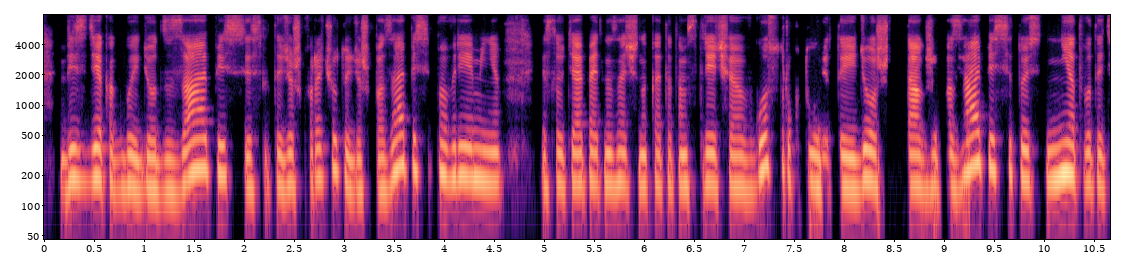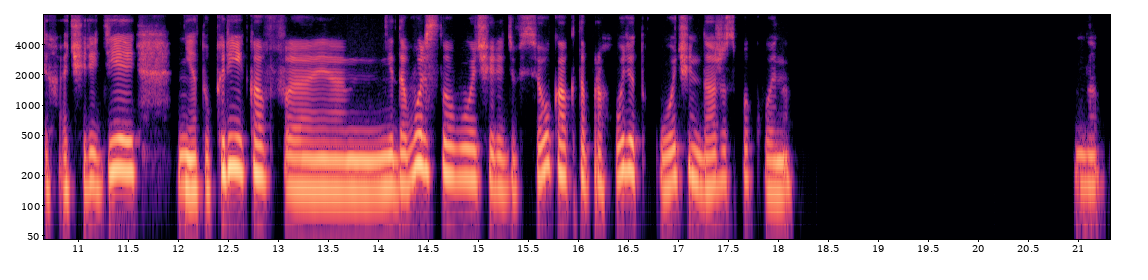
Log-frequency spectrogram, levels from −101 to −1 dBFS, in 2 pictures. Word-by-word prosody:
везде 180 Hz, +3 st, +2 dB
как 165 Hz, -6 st, -5 dB
бы 150 Hz, 0 st, +1 dB
идёт 145 Hz, -1 st, 0 dB
з -, -, -4 dB
запись. 200 Hz, +7 st, +1 dB
Если 150 Hz, 0 st, -5 dB
ты 160 Hz, 0 st, -4 dB
идёшь 155 Hz, +1 st, -2 dB
к -, -, -34 dB
врачу, 185 Hz, +5 st, -2 dB
ты 170 Hz, -8 st, -2 dB
идёшь 140 Hz, 0 st, -4 dB
по 145 Hz, -, -3 dB
записи, 220 Hz, -, 0 dB
по 205 Hz, -3 st, +1 dB
времени. 185 Hz, -3 st, +2 dB, 0.4 s
Если 155 Hz, +1 st, -4 dB
у -, -, -2 dB
тя 165 Hz, +2 st, +1 dB
опять 165 Hz, -1 st, -1 dB
назначена 160 Hz, -1 st, -1 dB
какая-то 160 Hz, 0 st, -6 dB
там 160 Hz, +1 st, -1 dB
встреча 160 Hz, -1 st, -1 dB
в 145 Hz, -, -5 dB
госструктуре, 170 Hz, -7 st, -1 dB
ты 150 Hz, -1 st, +2 dB
идёшь 165 Hz, +1 st, +1 dB, 0.2 s
также 155 Hz, -1 st, +1 dB
по 165 Hz, -, -4 dB
записи, 225 Hz, -, +2 dB
то 190 Hz, -2 st, -2 dB
есть 175 Hz, 0 st, -2 dB
нет 195 Hz, +3 st, +6 dB
вот 165 Hz, -1 st, -4 dB
этих 150 Hz, -2 st, -6 dB
очередей, 170 Hz, +9 st, +2 dB, 0.4 s
нету 145 Hz, -1 st, +2 dB
криков, 215 Hz, 0 st, +4 dB, 0.2 s
эм, 145 Hz, -1 st, +1 dB, 0.6 s
недовольства 205 Hz, -, +3 dB
в 190 Hz, -1 st, -1 dB
очереди, 165 Hz, -6 st, -3 dB
всё 200 Hz, -, -2 dB
как-то 195 Hz, -4 st, -2 dB
проходит 185 Hz, +7 st, -1 dB, 0.2 s
очень 175 Hz, +4 st, -2 dB
даже 160 Hz, +3 st, -3 dB
спокойно. 150 Hz, -6 st, -5 dB, 2.8 s
Да. 160 Hz, -1 st, -6 dB
165 Hz, 145 wpm, -23 LUFS, 150-195 Hz, 2.8 s, нет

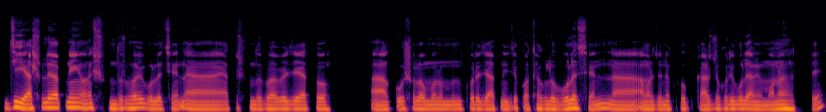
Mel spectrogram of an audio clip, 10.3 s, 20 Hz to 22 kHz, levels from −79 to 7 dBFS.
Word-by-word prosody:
জ্বী 155 Hz, -, +7 dB, 0.2 s
আসলে 135 Hz, +4 st, +1 dB
আপনি 140 Hz, +1 st, +1 dB, 0.2 s
অনেক 125 Hz, +1 st, +1 dB
সুন্দরভাবেই 120 Hz, +2 st, +1 dB
বলেছেন! 105 Hz, -1 st, -1 dB, 0.2 s
আ -, -, +1 dB, 0.4 s
এত 100 Hz, -, -9 dB
সুন্দরভাবে 105 Hz, 0 st, -1 dB
যে 110 Hz, -, +2 dB
এত 100 Hz, +1 st, -17 dB, 0.8 s
আ -, -, +1 dB, 0.2 s
কৌশল 105 Hz, +2 st, -3 dB
অবলম্বন 105 Hz, 0 st, 0 dB
করে 105 Hz, +1 st, -1 dB
যে 105 Hz, -, +1 dB
আপনি 100 Hz, +1 st, -6 dB
যে 100 Hz, -, -2 dB
কথাগুলো 105 Hz, +1 st, 0 dB
বলেছেন, 110 Hz, -3 st, +2 dB, 0.3 s
আ -, -, 0 dB, 0.3 s
আমার 100 Hz, 0 st, 0 dB
জন্য 100 Hz, 0 st, -1 dB
খুব 100 Hz, -, -4 dB, 0.2 s
কার্যকরী 105 Hz, +2 st, -2 dB
বলে 110 Hz, 0 st, +1 dB
আমি 100 Hz, -, 0 dB
মনে 105 Hz, +2 st, +3 dB
হচ্ছে। 105 Hz, -, -6 dB
105 Hz, 170 wpm, -24 LUFS, 100-110 Hz, 0.8 s, জ্বী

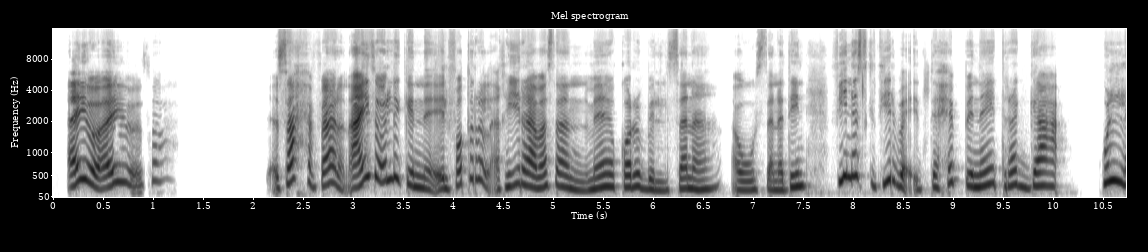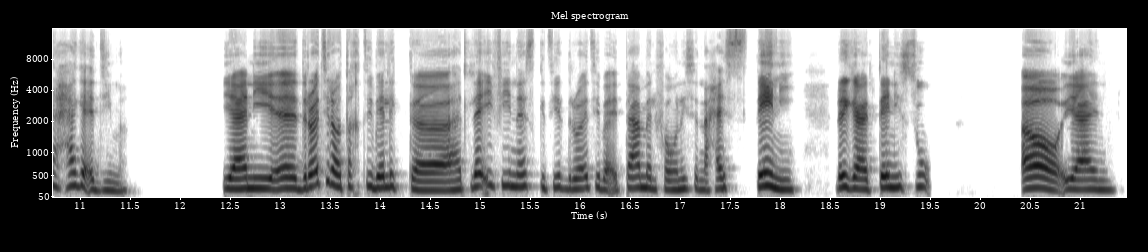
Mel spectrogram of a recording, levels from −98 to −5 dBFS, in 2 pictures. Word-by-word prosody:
أيوه، 305 Hz, -, +3 dB
أيوه، 305 Hz, +1 st, -1 dB
صح. 395 Hz, +2 st, -17 dB, 1.0 s
صح 370 Hz, +5 st, -1 dB
فعلًا، 295 Hz, +7 st, -2 dB
عايزة 485 Hz, -1 st, +6 dB
أقول 390 Hz, +2 st, -1 dB
لِك 360 Hz, -, -12 dB
إن 255 Hz, -4 st, 0 dB
الفترة 290 Hz, -, -4 dB
الأخيرة 265 Hz, -, -2 dB
مثلًا 265 Hz, +1 st, -2 dB, 0.2 s
ما 235 Hz, +6 st, +1 dB
يقارِب 255 Hz, -3 st, -2 dB
السنة 205 Hz, +3 st, -3 dB, 0.2 s
أو 190 Hz, 0 st, -4 dB
السنتين 195 Hz, +7 st, -3 dB, 0.3 s
في 390 Hz, -, -1 dB
ناس -, -, -9 dB
كتير 335 Hz, +7 st, -4 dB
بقِت 215 Hz, -6 st, -6 dB
تحب 260 Hz, +8 st, -7 dB
إن 255 Hz, -1 st, +2 dB
هي 310 Hz, +5 st, -1 dB
ترَجَّع 280 Hz, 0 st, -2 dB, 0.5 s
كل 370 Hz, -1 st, +4 dB
حاجة 275 Hz, +3 st, -2 dB
قديمة، 185 Hz, -4 st, -5 dB, 1.0 s
يعني 225 Hz, 0 st, +4 dB, 0.2 s
أ -, -, +5 dB
دلوقتي 265 Hz, -, +2 dB
لو 290 Hz, -4 st, +4 dB
تاخدي 265 Hz, +1 st, -5 dB
بالِك 245 Hz, 0 st, 0 dB, 0.4 s
هتلاقي 240 Hz, +9 st, -1 dB
في 280 Hz, 0 st, -4 dB
ناس 265 Hz, 0 st, -1 dB
كتير 245 Hz, -1 st, -6 dB
دلوقتي 220 Hz, +3 st, -3 dB
بقِت 205 Hz, +1 st, -6 dB
تعمِل 235 Hz, -2 st, 0 dB
فوانيس 205 Hz, +2 st, -3 dB
النحاس 220 Hz, +3 st, -5 dB
تاني، 235 Hz, -7 st, +6 dB, 0.4 s
رجعت 220 Hz, -5 st, +4 dB
تاني 245 Hz, 0 st, +5 dB
السوق. 260 Hz, +1 st, -8 dB, 0.9 s
آه، 225 Hz, -4 st, +7 dB
يعني 205 Hz, -2 st, +1 dB
245 Hz, 135 wpm, -23 LUFS, 215-280 Hz, 1.0 s, آه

